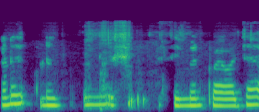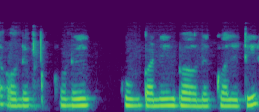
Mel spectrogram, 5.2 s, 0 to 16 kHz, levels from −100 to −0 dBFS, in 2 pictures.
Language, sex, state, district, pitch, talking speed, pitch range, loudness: Bengali, female, West Bengal, Purulia, 225 Hz, 150 wpm, 220-250 Hz, -22 LUFS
